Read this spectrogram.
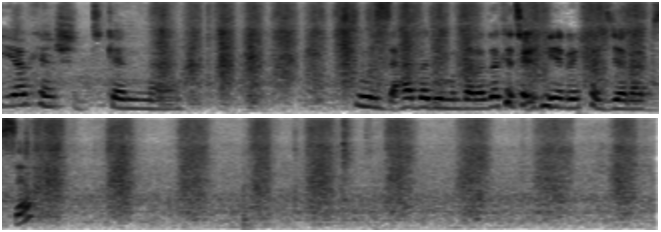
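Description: A stiff brush scrubs a carpet with quick, rhythmic rasping strokes.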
